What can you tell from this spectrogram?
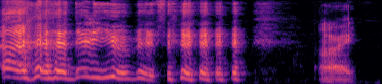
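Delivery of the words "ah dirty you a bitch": high-pitched, slow delivery, laughing through the words. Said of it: "If you be like".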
